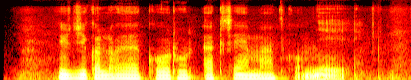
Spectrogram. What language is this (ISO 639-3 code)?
kln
